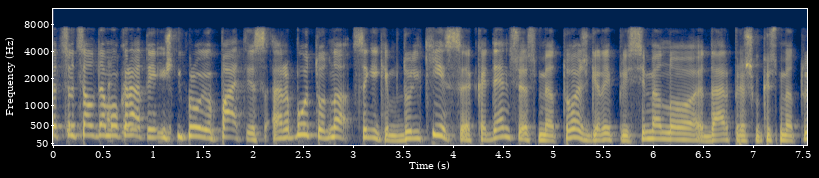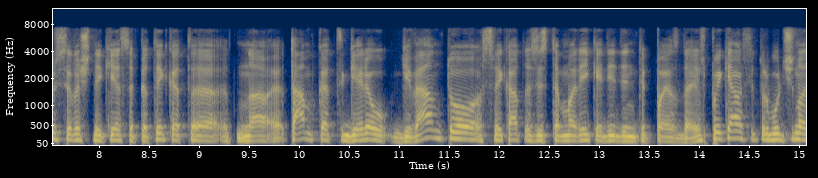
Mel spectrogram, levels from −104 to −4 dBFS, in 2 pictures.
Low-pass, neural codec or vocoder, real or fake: 7.2 kHz; none; real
